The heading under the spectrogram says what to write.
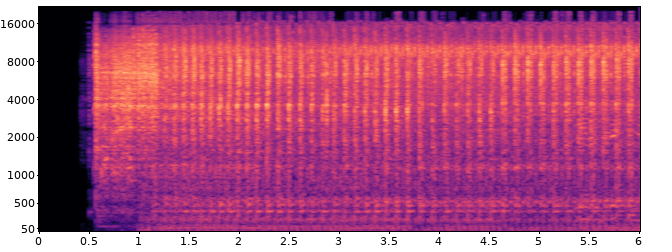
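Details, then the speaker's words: Maruti Eco engine that started making a bad noise some time after the vehicle rolled over, checked at a Maruti authorized workshop: rough idle with heavy, uneven knocking; block found cracked on overhaul. "पलटने के बाद कुछ time बाद इसमें engine से एक गंदा सांड आने लगा। कस्टमर इस गाड़ी को Maruti ऑथोराइज आनी हरपुर में लेके आए। वहां पर मैं इस गाड़ी को चेक करने गया देखा कि इंजन से बहुत ही गंदा साउंड आ रहा था।"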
